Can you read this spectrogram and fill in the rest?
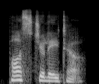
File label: "postulator", Indian; Dictionary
